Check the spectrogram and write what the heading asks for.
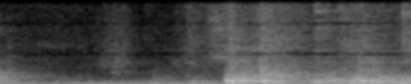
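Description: Stainless steel sink bowl handled and shifted on the countertop: a sudden metallic scrape and clatter about a second in.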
